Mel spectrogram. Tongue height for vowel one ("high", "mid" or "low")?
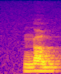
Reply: low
